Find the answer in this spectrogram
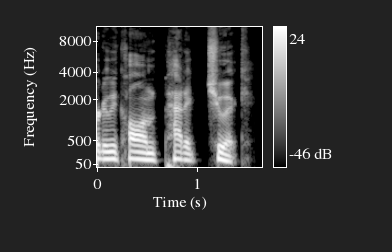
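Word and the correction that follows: Pachakutiq: That's I don't think that's how it's pronounced. How do you think it's pronounced? – Hold on, I gotta look it up. – It's It's P A C H A K U T I Q. – Okay, it's Pachakutik.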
